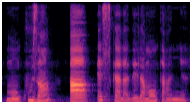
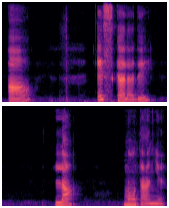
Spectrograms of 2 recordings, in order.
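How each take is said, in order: First: Slow, louder, joined-up sentence reading; whole sentence. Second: Long pauses between a, escaladé, la, montagne; word by word. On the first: Teacher reading the rebuilt sentence whole, slowly. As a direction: read the sentence through slowly and firmly. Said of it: "découpe les phrases puis recopie-les". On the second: Teacher cutting the sentence into words, word by word. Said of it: "Le deuxième mot". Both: Shown as a demonstration.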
